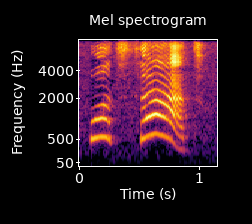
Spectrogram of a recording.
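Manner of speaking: put-on very high, loud little-girl question; high amazed question; curious Peppa. A narrator's reading. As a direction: wonder at the surprise. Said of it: "asks Peppa".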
